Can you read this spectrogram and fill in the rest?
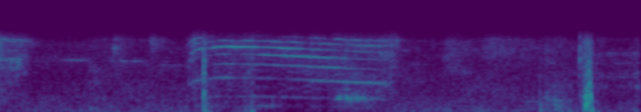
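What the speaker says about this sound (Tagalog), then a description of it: "Pusa lang yun." A cat gives a single clear, drawn-out meow lasting about a second, fairly close, followed by a short fainter cry and a sharp click.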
